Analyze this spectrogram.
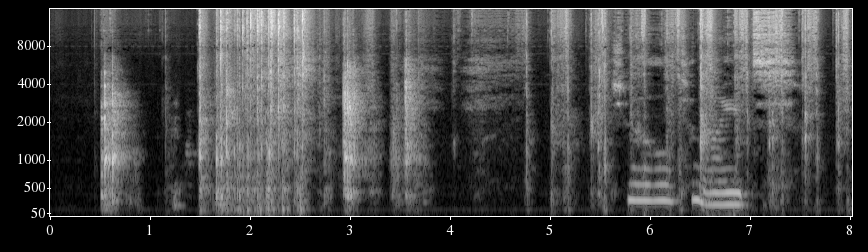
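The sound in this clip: Tarot card decks being shuffled and dealt, giving bursts of crisp riffling and slapping card clicks, with a person speaking over and between them.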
